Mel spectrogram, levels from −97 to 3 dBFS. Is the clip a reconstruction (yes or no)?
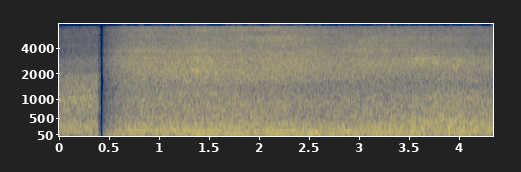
yes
